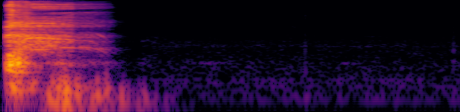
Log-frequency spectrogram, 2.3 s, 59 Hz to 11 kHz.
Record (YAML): cough_length: 2.3 s
cough_amplitude: 29434
cough_signal_mean_std_ratio: 0.28
survey_phase: alpha (2021-03-01 to 2021-08-12)
age: 18-44
gender: Female
wearing_mask: 'No'
symptom_none: true
smoker_status: Never smoked
respiratory_condition_asthma: false
respiratory_condition_other: false
recruitment_source: Test and Trace
submission_delay: 0 days
covid_test_result: Negative
covid_test_method: LFT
